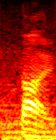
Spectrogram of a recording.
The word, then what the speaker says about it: Tai: So normally people that lives here, like American, they'll call me, like the bow tie. But the way I pronounce my actual name is Thai, like the body part.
